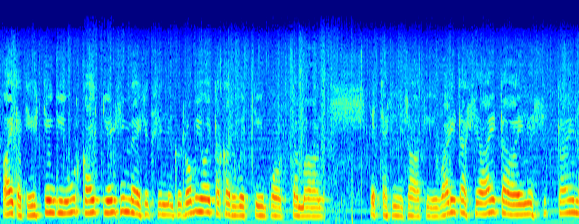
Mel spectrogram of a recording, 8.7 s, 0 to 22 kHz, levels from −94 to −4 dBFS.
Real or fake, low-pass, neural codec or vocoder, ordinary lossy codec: real; 19.8 kHz; none; MP3, 64 kbps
